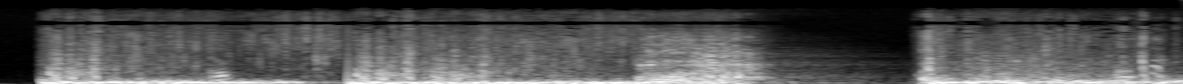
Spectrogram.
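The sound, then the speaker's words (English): Heavy rumbling crashes from a rock creature crumbling apart in a game, ending on a final crack: two long, loud bursts of grinding debris, the second fading away before one more loud burst. “With a final crack, the rock beast crumbles at your feet.”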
